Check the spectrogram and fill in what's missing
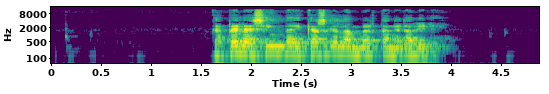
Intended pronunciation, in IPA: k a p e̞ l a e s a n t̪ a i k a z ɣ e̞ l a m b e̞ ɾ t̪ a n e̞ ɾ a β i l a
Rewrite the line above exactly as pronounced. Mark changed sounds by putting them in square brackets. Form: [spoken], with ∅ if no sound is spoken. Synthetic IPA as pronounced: k a p e̞ l a e s [i] n [d̪] a i k a z ɣ e̞ l a m b e̞ ɾ t̪ a n e̞ ɾ a β i l [i]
